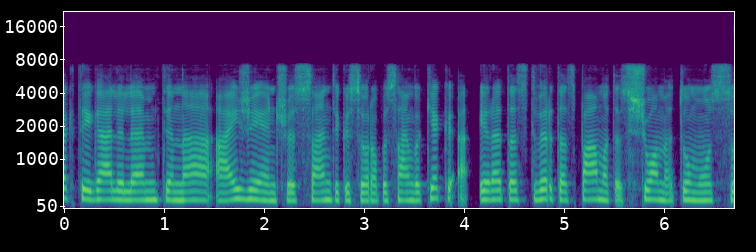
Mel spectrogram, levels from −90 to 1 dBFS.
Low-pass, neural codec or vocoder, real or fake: 7.2 kHz; codec, 16 kHz, 4.8 kbps, FACodec; fake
